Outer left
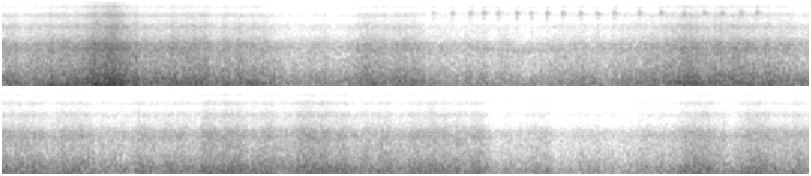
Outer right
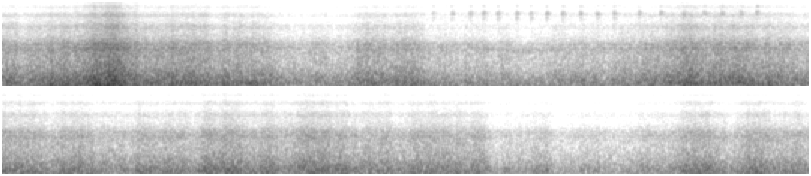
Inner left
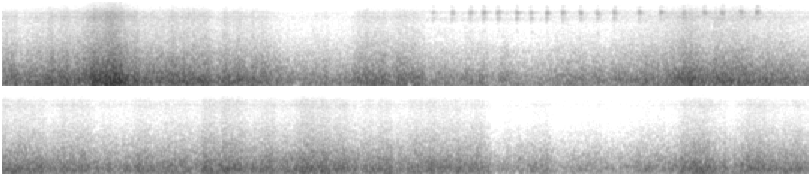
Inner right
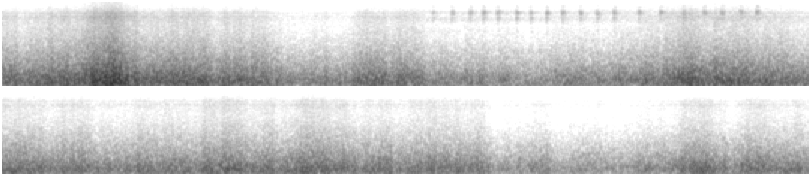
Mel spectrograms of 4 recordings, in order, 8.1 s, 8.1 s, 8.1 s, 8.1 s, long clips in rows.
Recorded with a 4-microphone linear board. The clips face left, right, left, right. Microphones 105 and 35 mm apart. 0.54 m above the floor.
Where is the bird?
5° right (ahead or behind).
